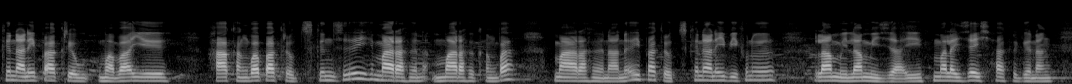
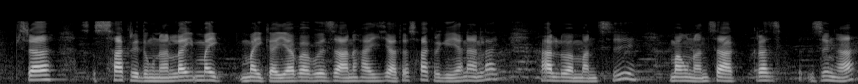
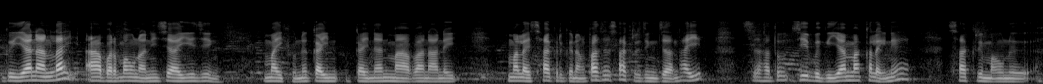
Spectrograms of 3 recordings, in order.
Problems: background conversations at intervals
